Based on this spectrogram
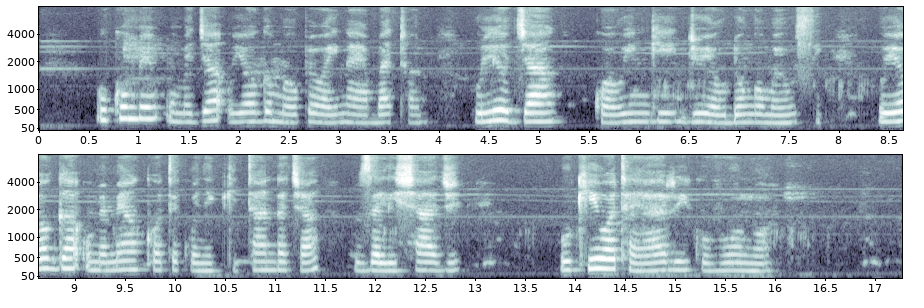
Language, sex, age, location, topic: Swahili, female, 18-24, Nairobi, agriculture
